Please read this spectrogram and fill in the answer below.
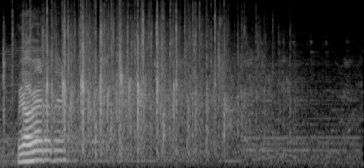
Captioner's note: audience applauds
